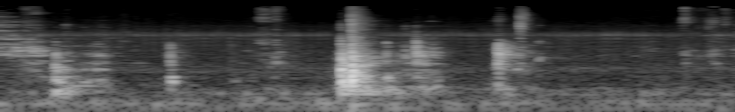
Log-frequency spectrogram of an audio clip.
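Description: Plastic bricks clatter as a hand sorts through them.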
